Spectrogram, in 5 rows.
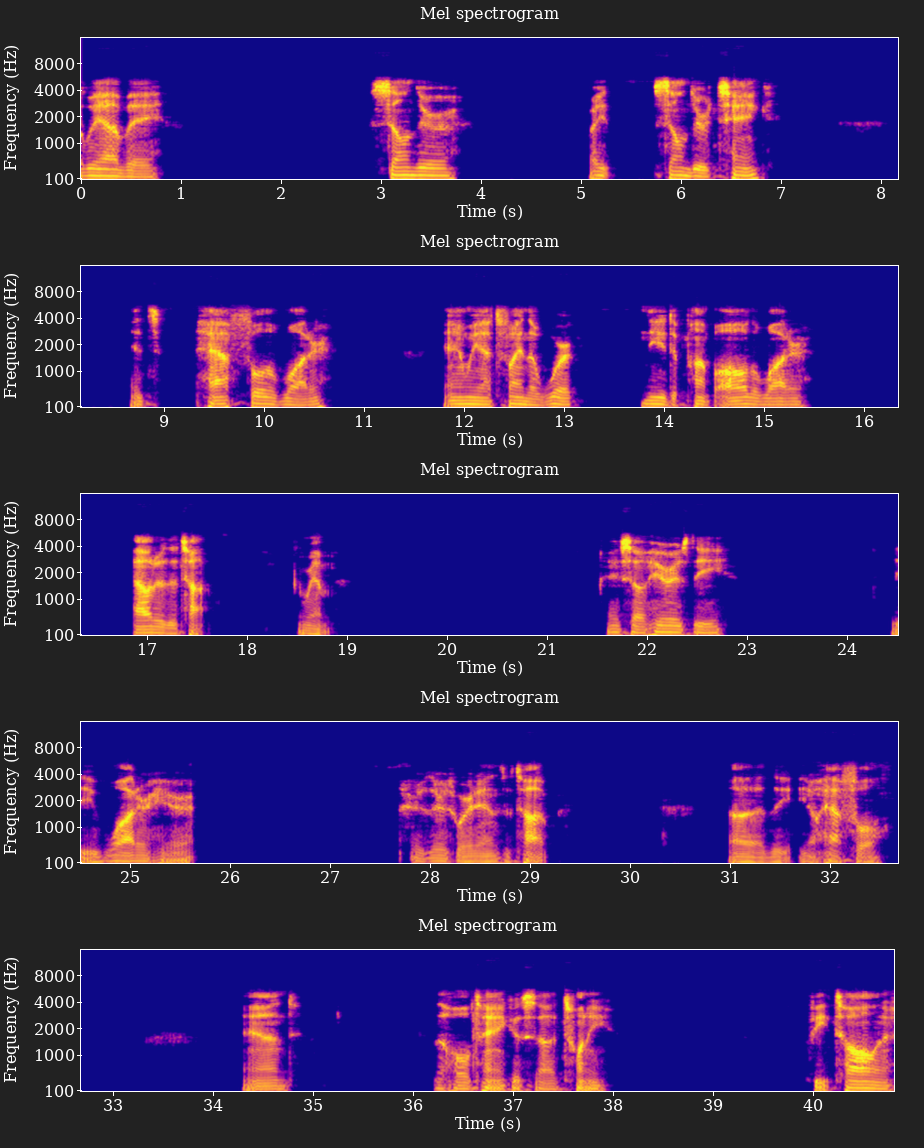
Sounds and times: Speech: 0.0 - 0.9, 2.9 - 4.0, 5.1 - 7.0, 8.6 - 10.8, 11.8 - 13.2, 13.8 - 15.6, 16.8 - 17.7, 18.4 - 19.0, 21.5 - 22.9, 24.4 - 25.8, 27.7 - 29.3, 31.0 - 32.7, 34.3 - 35.0, 36.2 - 38.2, 40.0 - 40.8.

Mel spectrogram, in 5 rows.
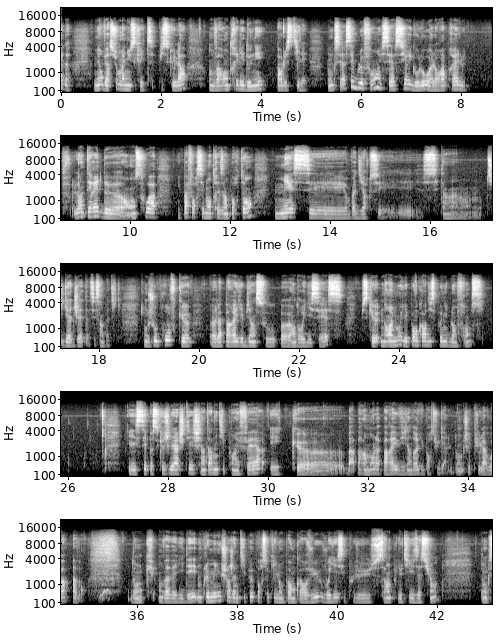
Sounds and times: Speech: 0.0 - 25.8, 26.7 - 42.2, 42.8 - 43.1.

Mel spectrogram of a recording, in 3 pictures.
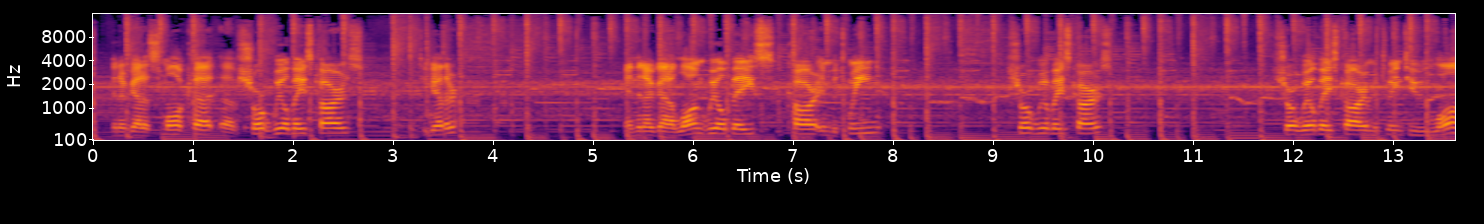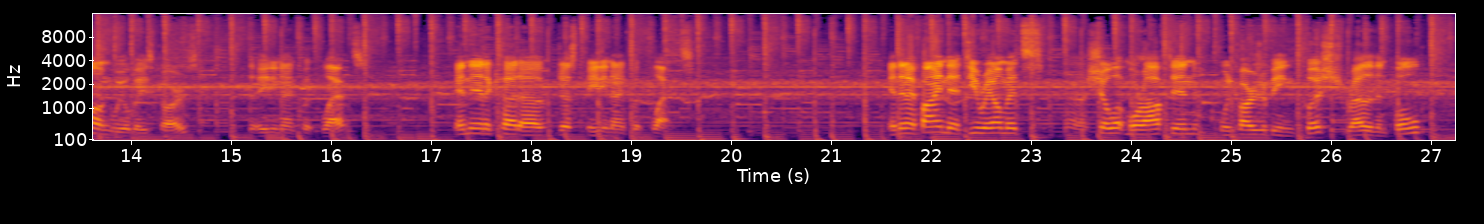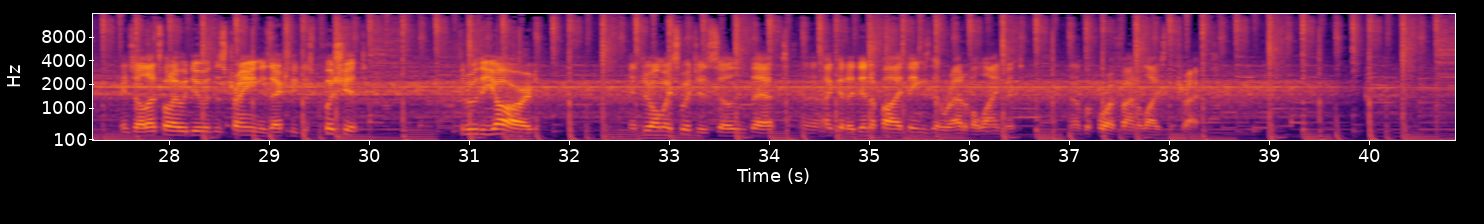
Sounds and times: Music: 0.0 - 40.8
Speech: 0.2 - 3.7, 5.4 - 8.0, 9.2 - 10.3, 11.9 - 16.4, 17.3 - 19.7, 21.6 - 27.0, 27.6 - 30.1, 30.9 - 31.8, 32.6 - 38.6.

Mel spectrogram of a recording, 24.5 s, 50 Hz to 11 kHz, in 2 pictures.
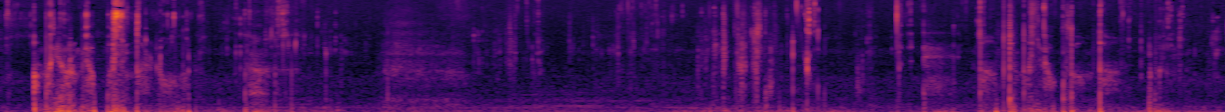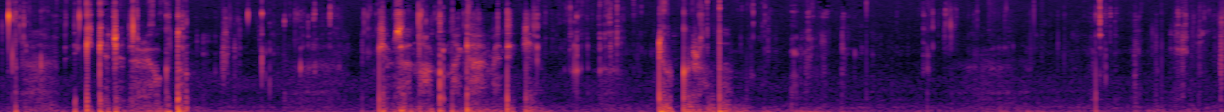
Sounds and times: Chewing, mastication: 0.0 - 24.4
Whispering: 0.3 - 3.0, 9.2 - 11.3, 12.8 - 14.2, 16.0 - 17.7, 18.8 - 19.7.

